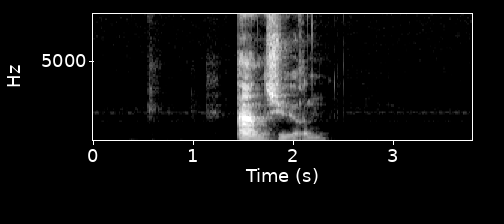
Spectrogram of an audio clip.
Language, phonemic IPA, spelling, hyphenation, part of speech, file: Dutch, /ˈaːnˌzyː.rə(n)/, aanzuren, aan‧zu‧ren, verb, Nl-aanzuren.ogg
- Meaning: to acidify (to make or to become more acidic or sour)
